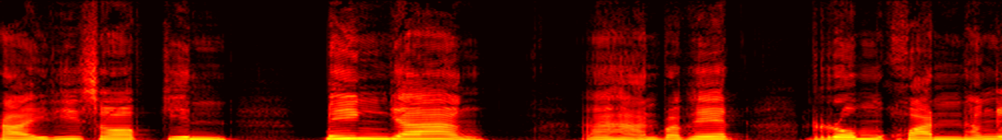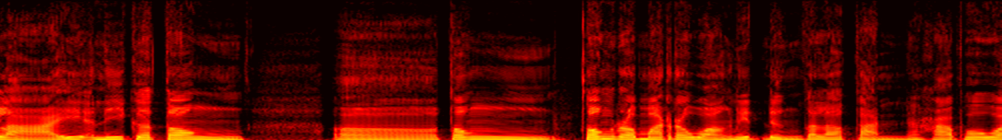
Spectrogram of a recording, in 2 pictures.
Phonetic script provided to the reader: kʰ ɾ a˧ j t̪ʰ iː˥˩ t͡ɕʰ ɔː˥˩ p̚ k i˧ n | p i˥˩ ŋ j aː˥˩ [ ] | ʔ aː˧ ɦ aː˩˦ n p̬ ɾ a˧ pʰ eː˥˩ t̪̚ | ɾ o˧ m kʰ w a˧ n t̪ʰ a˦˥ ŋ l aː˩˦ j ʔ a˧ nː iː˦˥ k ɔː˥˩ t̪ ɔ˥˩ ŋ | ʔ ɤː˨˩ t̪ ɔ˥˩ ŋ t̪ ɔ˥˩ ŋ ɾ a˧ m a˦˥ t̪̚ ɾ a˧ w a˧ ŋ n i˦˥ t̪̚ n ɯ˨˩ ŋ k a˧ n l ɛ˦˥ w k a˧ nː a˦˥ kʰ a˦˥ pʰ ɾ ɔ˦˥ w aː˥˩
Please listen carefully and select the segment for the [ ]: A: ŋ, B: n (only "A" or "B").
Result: A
